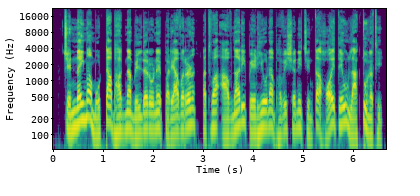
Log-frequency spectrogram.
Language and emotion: Gujarati, disgusted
